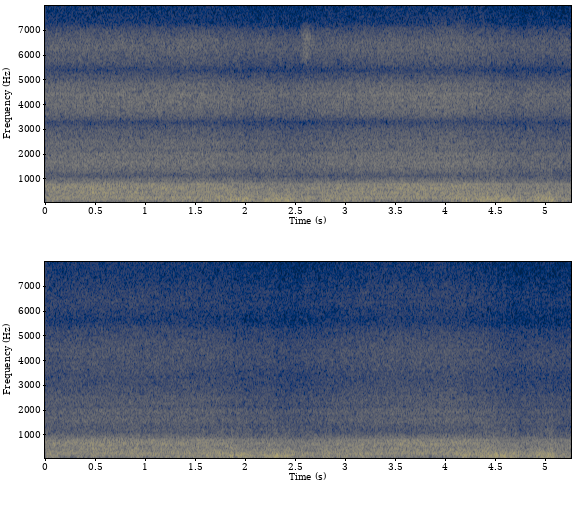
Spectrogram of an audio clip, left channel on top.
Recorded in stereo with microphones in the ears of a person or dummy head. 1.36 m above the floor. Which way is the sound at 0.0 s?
85° left.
